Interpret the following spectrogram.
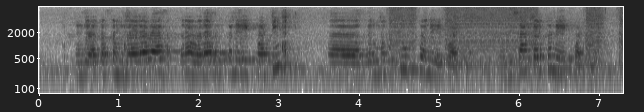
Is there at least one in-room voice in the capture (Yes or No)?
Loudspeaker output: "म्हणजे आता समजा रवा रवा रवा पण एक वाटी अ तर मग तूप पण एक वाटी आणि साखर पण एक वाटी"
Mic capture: No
